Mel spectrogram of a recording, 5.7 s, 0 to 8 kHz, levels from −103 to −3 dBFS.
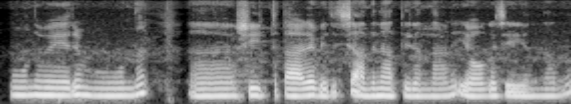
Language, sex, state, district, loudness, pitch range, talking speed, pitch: Malayalam, female, Kerala, Kollam, -17 LUFS, 155-175 Hz, 95 wpm, 160 Hz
